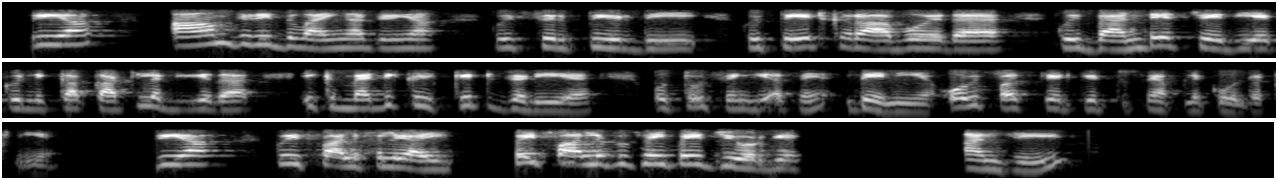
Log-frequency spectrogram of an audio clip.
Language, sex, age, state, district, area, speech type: Dogri, female, 45-60, Jammu and Kashmir, Jammu, urban, conversation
